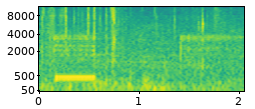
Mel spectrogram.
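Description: Outgoing call on a smartphone's loudspeaker: one short burst of a steady ringing tone, then the faint hiss of the phone line as the call connects.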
